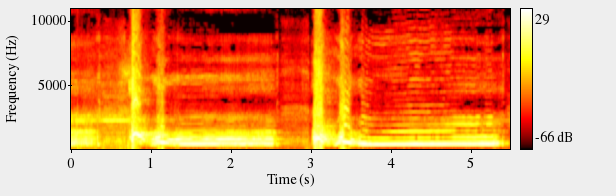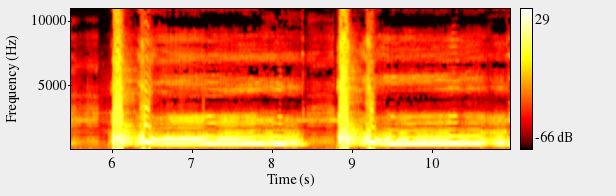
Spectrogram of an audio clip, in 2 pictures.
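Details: Female Staffordshire Bull Terrier crossed with Boxer, a rescue pet dog, giving her 'woo woo' howls: four long, steady, tonal howls, each starting with a sharp yelping onset and held level for about two seconds, repeated every three seconds.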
